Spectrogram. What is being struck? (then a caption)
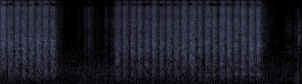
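Woven pile rug scrubbed with a plastic bristle brush. A small handheld blue plastic bristle brush scrubs a wet, foamy, small Persian-style woven pile rug lying flat, while the other hand rests on the rug. Rapid, rhythmic back-and-forth strokes make a bright, hissy scrubbing sound in two bursts, with a brief quieter pause between them and a softer tail at the end.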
